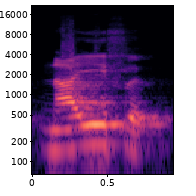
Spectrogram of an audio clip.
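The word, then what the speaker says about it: knee: नहीं होता, नाइफ, नाइफ, नी, घुटना जिसको आप कहते हैं नी, खे डबल ई, खे साइलेंट ना, किनी नहीं होता, किनी नहीं, नी, यहाँ पर के क्या, यहाँ पर भी के साइलेंट, यहाँ पर भी के साइलेंट, नी।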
